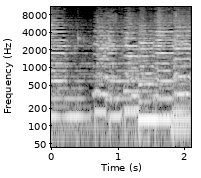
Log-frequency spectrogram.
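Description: Instrumental interlude of a Cantonese opera song: bowed strings play a short melodic phrase of changing notes over shifting low accompaniment between sung lines.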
